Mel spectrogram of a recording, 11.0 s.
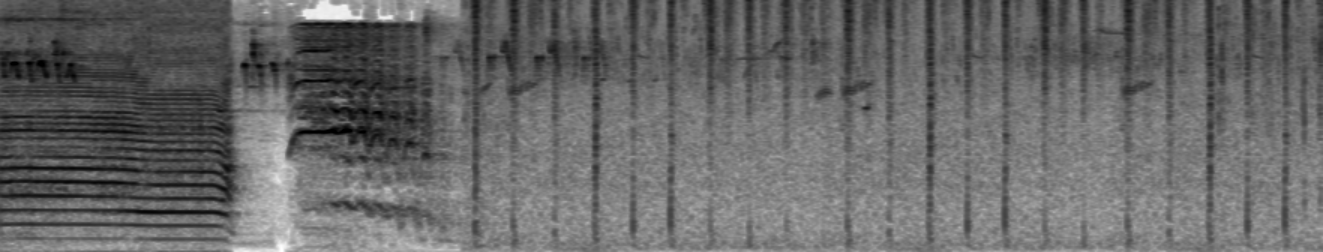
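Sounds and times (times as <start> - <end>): horse whinny: 0.3 - 3.8
hoof clip-clops: 3.9 - 11.0.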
